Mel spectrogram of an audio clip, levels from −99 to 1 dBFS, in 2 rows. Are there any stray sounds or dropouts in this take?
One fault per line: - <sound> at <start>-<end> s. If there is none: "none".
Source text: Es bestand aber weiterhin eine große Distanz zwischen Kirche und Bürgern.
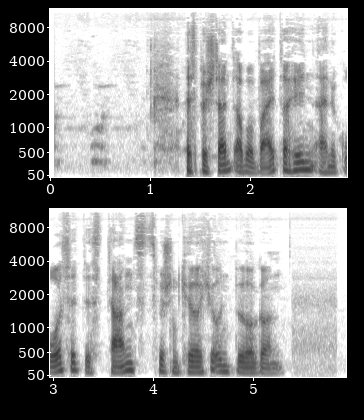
none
